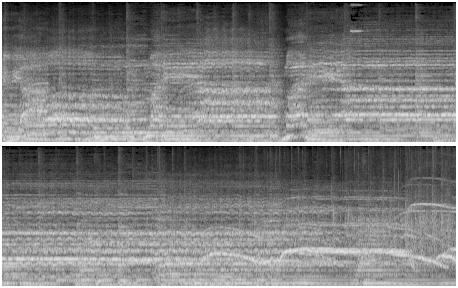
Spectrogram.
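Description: Two men singing a song together into microphones over backing music, amplified through a bar's PA.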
